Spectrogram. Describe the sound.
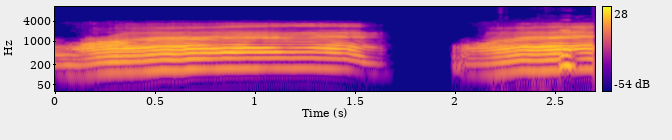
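A human voice imitates cattle in a trailer at a truck stop, giving two loud, low, drawn-out moos. The first moo is long and sustained, then after a short pause a second moo begins and is cut off.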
